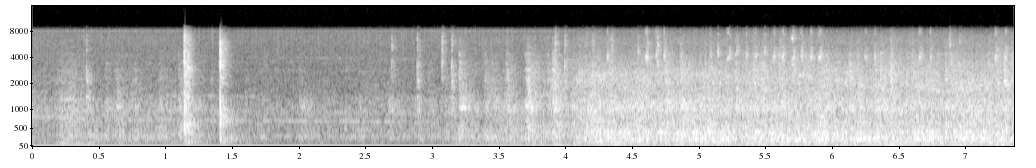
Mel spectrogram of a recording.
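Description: Shvetsov ASh-82T 14-cylinder radial engine of an Ilyushin Il-14 being started, heard from the cockpit. Two sharp clicks come about a second in, then the engine turns over with a few pops and catches about four seconds in, settling into a loud, steady run.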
